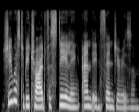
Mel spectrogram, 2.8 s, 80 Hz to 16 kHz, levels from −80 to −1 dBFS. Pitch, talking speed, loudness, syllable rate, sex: 225 Hz, 195 wpm, -19 LUFS, 4.9 syllables/s, female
